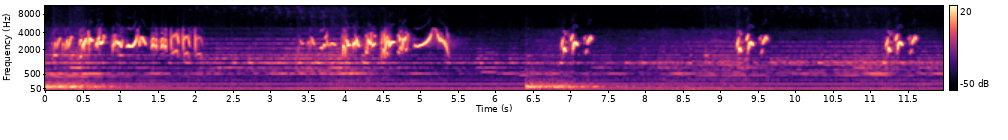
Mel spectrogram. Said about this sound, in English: The pine grosbeak song is a sweet-sounding warble, and its call a three-note whistle.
